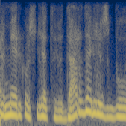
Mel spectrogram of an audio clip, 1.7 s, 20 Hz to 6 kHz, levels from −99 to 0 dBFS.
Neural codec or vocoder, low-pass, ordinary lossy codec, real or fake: none; 5.4 kHz; Opus, 16 kbps; real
